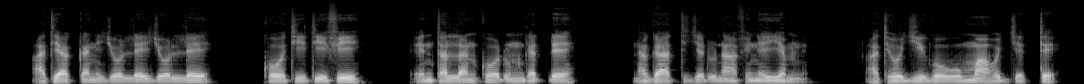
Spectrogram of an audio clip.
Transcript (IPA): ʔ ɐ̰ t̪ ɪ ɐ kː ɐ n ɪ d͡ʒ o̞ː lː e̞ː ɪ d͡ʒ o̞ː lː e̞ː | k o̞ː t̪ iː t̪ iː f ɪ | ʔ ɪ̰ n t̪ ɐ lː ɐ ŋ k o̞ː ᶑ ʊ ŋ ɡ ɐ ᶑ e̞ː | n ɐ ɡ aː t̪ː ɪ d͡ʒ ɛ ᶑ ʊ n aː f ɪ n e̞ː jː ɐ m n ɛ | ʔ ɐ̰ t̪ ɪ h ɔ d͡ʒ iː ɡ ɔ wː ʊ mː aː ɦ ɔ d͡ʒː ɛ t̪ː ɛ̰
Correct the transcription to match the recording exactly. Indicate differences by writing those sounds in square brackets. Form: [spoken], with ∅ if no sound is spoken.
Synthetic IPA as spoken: ʔ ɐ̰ t̪ ɪ ɐ kː ɐ n ɪ d͡ʒ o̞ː lː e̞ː ɪ d͡ʒ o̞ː lː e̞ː | k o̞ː t̪ iː t̪ iː f ɪ | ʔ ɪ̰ n t̪ ɐ lː ɐ ŋ k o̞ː ᶑ ʊ ŋ ɡ ɐ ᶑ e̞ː | n ɐ ɡ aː t̪ː ɪ d͡ʒ ɛ ᶑ ʊ n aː f ɪ n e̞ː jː ɐ m n ɛ | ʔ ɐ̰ t̪ ɪ h ɔ d͡ʒ iː ɡ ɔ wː ʊ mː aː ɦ ɔ d͡ʒː ɛ t̪ː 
